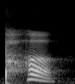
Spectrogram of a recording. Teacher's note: Now ‘pha’ is a letter that there is a tendency to pronounce it as a fa but in sanskrit it would be wrong to pronounce it as a ‘fa’ that's more what the other languages like Hindi etc.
